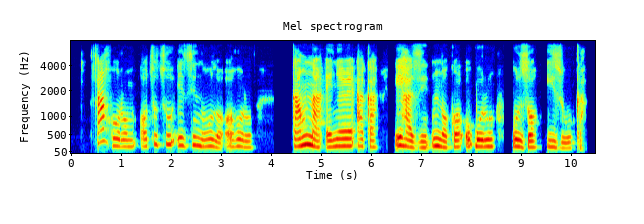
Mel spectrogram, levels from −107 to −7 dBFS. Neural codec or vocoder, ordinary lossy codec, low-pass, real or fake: codec, 16 kHz, 8 kbps, FunCodec, trained on Chinese and English, 25 frames a second; none; 7.2 kHz; fake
